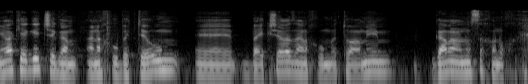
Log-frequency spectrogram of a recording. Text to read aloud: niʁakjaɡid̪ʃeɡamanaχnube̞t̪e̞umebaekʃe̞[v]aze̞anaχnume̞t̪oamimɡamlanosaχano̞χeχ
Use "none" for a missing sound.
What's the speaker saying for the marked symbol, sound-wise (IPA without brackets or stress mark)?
ʁ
